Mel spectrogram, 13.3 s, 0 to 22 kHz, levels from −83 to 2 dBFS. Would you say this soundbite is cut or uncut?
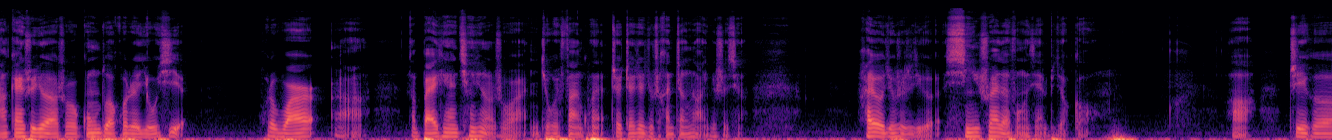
uncut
